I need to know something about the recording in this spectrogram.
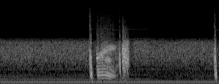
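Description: A single spoken height callout, 'three', over a narrow, hissy air-to-ground radio link, with steady static and low hum running underneath.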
